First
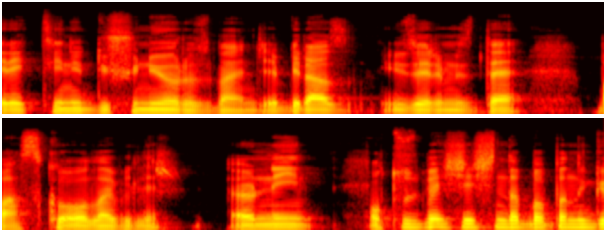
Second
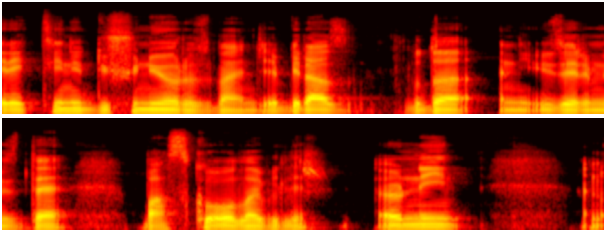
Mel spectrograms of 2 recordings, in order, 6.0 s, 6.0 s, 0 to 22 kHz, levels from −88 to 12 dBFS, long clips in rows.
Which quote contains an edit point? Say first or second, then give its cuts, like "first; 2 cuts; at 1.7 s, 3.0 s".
first; 2 cuts; at 1.9 s, 4.8 s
